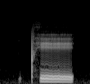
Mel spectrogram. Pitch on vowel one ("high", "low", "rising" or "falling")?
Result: low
